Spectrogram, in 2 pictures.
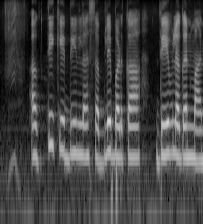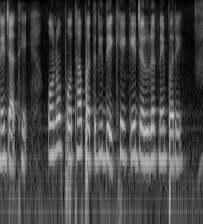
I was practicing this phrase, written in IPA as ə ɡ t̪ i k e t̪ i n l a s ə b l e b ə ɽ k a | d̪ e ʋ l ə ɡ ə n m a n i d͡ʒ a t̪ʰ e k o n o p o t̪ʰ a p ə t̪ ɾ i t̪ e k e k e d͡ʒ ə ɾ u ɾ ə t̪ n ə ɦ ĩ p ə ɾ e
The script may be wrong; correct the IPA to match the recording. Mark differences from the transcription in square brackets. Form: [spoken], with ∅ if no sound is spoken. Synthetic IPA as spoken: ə ɡ t̪ i k e [d̪] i n l a s ə b l e b ə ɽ k a | d̪ e ʋ l ə ɡ ə n m a n [e] d͡ʒ a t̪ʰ e k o n o p o t̪ʰ a p ə t̪ ɾ i [d̪] e [kʰ] e k e d͡ʒ ə ɾ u ɾ ə t̪ n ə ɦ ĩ p ə ɾ e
